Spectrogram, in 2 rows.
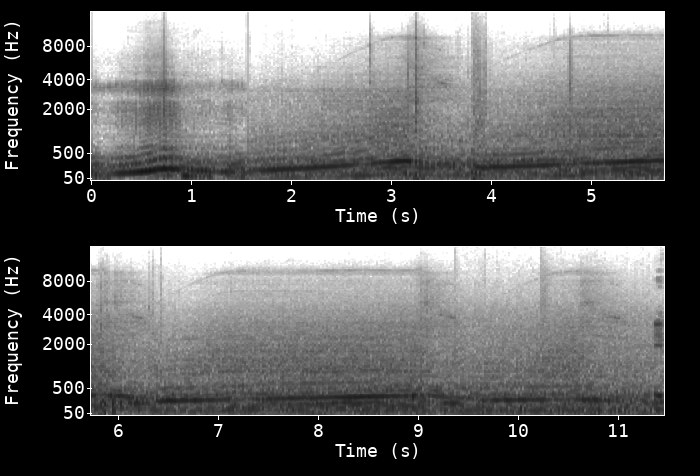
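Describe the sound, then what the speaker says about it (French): A mid-2000s Volkswagen R32 MK4 engine, race-modified, pulls hard while driving, its loud note climbing repeatedly through the gears with brief dips at each shift and a steady roar throughout, with no voices. "le son de ce véhicule-là est terrible"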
